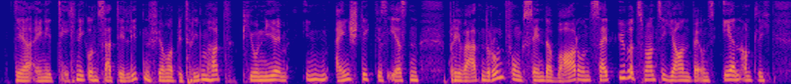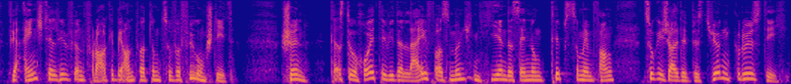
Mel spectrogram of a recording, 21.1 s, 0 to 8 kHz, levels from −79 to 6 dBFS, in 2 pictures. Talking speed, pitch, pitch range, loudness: 140 wpm, 150 Hz, 130-170 Hz, -23 LUFS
